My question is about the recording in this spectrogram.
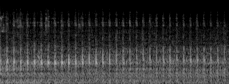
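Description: Small moped engine running with a fast, even chug as it rides off, fading gradually.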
